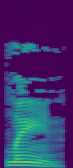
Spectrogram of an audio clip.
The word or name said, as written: layne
